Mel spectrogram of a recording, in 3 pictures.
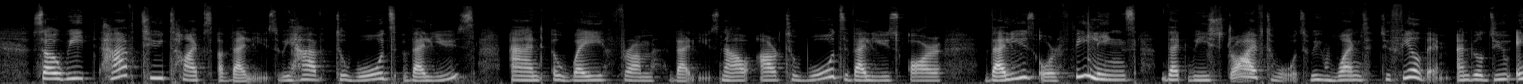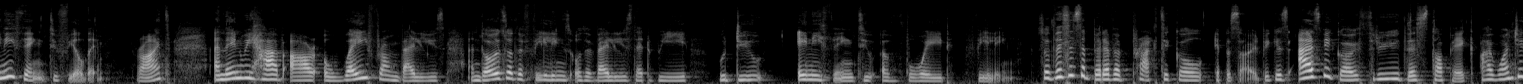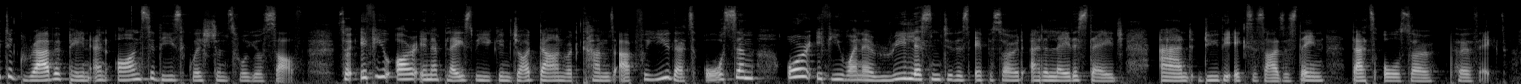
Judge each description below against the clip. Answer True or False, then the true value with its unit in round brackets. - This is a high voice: True (200 Hz)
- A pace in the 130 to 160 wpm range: False (175 wpm)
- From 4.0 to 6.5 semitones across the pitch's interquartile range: True (4.8 semitones)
